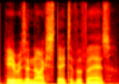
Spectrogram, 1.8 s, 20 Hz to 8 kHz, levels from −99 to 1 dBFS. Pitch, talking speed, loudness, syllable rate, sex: 90 Hz, 235 wpm, -18 LUFS, 6.4 syllables/s, male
